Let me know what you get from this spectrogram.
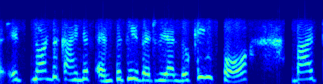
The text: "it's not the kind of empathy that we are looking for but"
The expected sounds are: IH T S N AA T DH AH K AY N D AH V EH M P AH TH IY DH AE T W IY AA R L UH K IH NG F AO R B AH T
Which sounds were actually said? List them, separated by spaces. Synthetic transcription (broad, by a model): IH T S N AA T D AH K AY N D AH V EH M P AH T IY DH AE T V IY AA R L UH K IH NG F AO R B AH T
